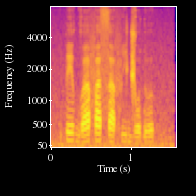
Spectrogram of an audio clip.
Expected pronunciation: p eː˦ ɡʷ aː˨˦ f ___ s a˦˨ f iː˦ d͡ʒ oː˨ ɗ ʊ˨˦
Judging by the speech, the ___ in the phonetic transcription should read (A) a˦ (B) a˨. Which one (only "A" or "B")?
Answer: A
